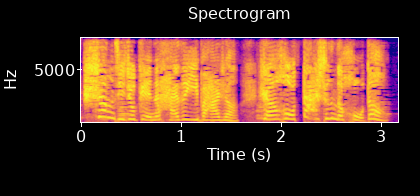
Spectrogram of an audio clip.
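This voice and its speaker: A woman's voice: very high voice, animated, a little fast. A woman radio host, telling comic stories in the first person over background music. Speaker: radio host reading jokes. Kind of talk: scripted comic storytelling. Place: radio studio.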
